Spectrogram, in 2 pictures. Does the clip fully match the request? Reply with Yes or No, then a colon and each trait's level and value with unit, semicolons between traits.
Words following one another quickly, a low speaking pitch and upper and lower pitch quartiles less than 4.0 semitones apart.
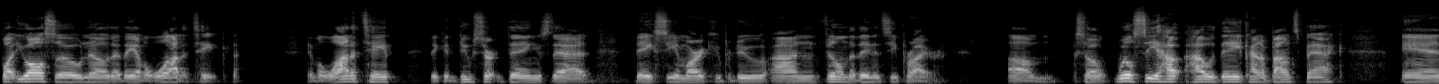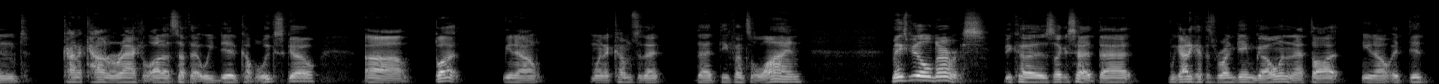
Yes: fast, 210 wpm; low, 105 Hz; average, 3.1 semitones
